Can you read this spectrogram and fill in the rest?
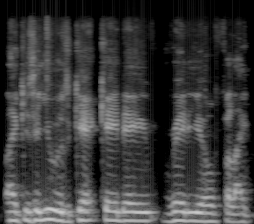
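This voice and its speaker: A man's voice: medium pitch, flat delivery, a little fast, mellow. A man hosting a casual interview, chatting informally and agreeably with short acknowledgements. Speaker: interview host.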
